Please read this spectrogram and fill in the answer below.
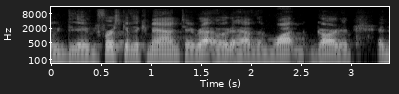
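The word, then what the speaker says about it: τηρέω: To get our verb, we have the present active infinitive of the verb tereo. Tereo, T long E, R E, long O.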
